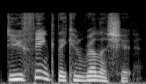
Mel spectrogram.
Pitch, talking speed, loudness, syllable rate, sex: 205 Hz, 285 wpm, -14 LUFS, 6.3 syllables/s, female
